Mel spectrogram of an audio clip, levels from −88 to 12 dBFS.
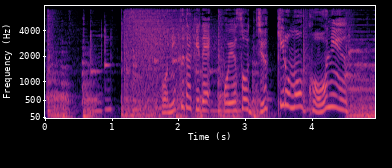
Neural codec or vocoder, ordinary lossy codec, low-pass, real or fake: codec, 16 kHz, 16 kbps, FreqCodec, larger model; none; 7.2 kHz; fake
